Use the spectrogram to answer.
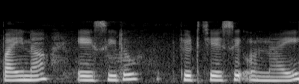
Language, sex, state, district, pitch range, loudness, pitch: Telugu, female, Telangana, Adilabad, 195-215 Hz, -17 LUFS, 200 Hz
